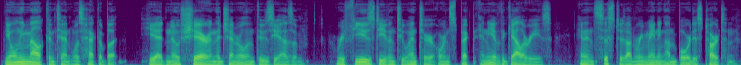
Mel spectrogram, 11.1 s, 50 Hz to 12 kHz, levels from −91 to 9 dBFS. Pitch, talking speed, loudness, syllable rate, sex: 90 Hz, 165 wpm, -19 LUFS, 5.5 syllables/s, male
